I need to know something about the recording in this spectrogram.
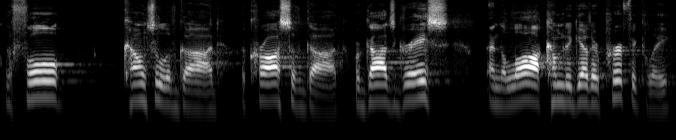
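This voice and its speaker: A man preaching a sermon in a lively, conversational way, full of rhetorical questions to the congregation. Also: fairly high pitch, measured pace, big-room sound.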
